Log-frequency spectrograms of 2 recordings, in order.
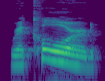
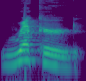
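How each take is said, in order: First: Record as "ri-KORD", ending like "ord"; full second vowel. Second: Record as "REK-erd", ending like "curd"; reduced second vowel. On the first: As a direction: verb record with a full or sound. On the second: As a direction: noun record with a weak er sound in the ending. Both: Shown as a demonstration. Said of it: "the actual sound in this second syllable is slightly different".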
